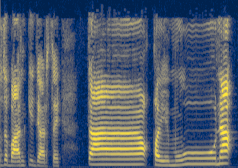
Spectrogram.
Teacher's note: कौफ को ज़बान की जड़ से, ताक़िमूना, मीम को खींचेंगे वाव मद्दा की वजह से, ताक़िमूना।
